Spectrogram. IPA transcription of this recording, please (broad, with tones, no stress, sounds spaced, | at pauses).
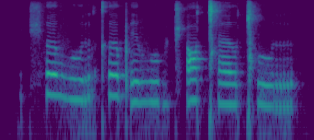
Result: t͡ʃʰ ə˦ v u˨ r kʰ ə˦ pʼ ɪ˨ v u˨ ɡ t͡ʃʼ ɒ˦ ǀʰ ɜ˨ ʊ̯ ǀʰ u˨ r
